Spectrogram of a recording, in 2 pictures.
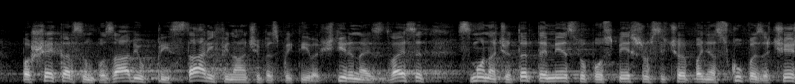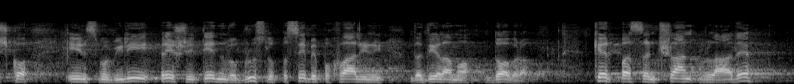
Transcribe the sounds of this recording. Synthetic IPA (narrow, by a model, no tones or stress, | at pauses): paʃɛkaɾsəmpɔzaːbiwpɾist̪aːɾixfinant͡ʃnipɛɾspɛk̚t̪iːʋaxʃt̪iɾinajzt̪d̪ʋajsɛt̪ | smɔnat͡ʃɛt̪əɾt̪ɛmːeːst̪upɔwspeːʃnɔsit͡ʃəɾpanjaskuːpajzat͡ʃeːʃkɔ | insmɔbilipɾɛjʃnit̪eːd̪n̩ʋəbɾuːslupɔseːbɛjpɔxʋaːlɛnid̪ad̪eːlamɔd̪ɔːbɾɔ̰ | keɾpasəmt͡ʃlaːnʋlaːd̪ɛ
